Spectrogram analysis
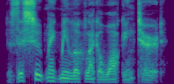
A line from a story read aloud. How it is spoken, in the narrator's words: he asked Lear quietly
